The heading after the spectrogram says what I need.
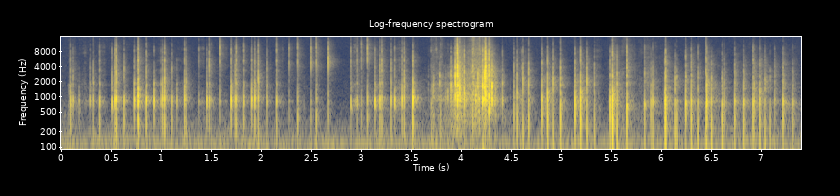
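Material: Plastic.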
